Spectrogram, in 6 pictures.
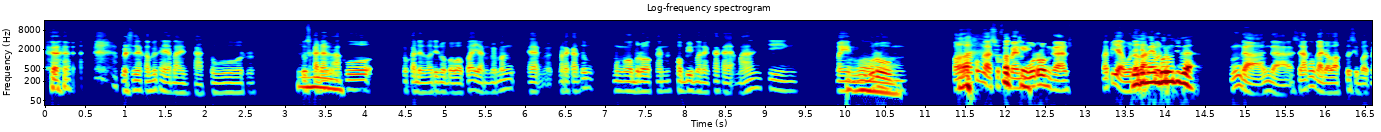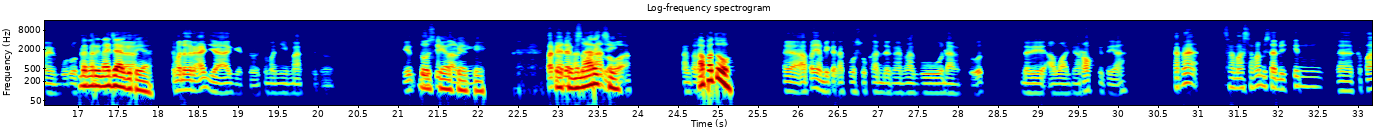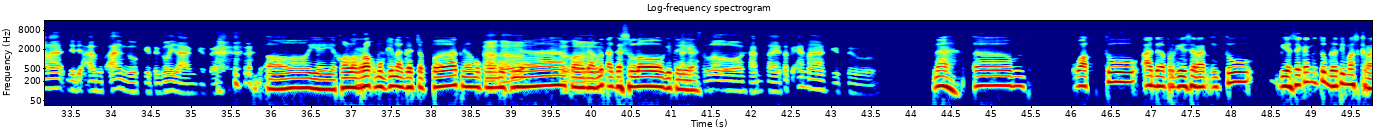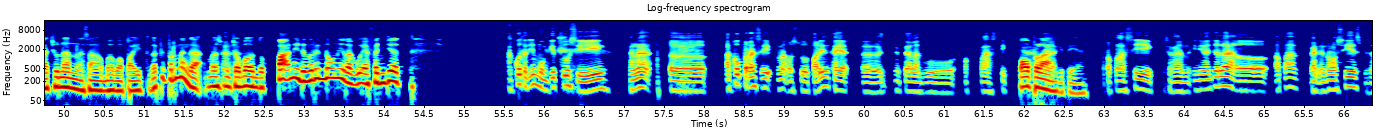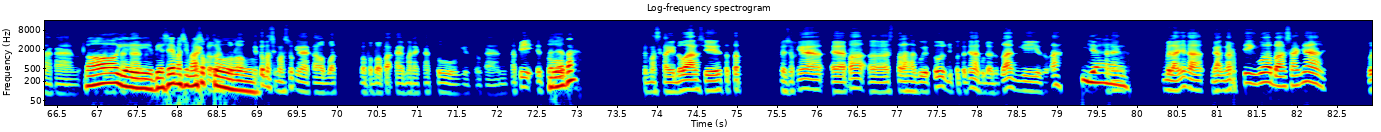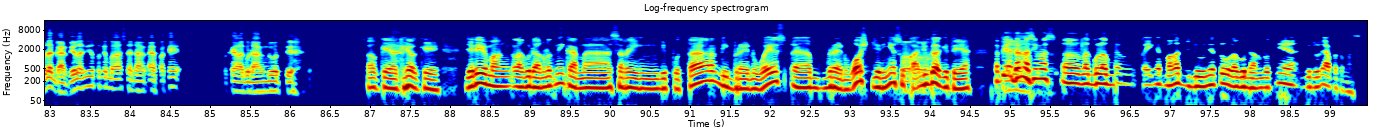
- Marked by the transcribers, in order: laugh; laughing while speaking: "oke"; tapping; chuckle; in English: "slow"; in English: "slow"; laugh; chuckle; in English: "di-brain waste"; in English: "brain wash"
- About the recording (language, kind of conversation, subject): Indonesian, podcast, Bagaimana budaya kampungmu memengaruhi selera musikmu?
